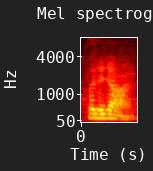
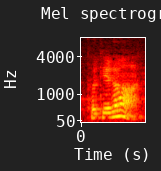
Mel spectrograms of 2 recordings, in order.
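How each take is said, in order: First: The T sounds are said like Ds. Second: The T sounds are clear stopped Ts. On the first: "most Americans will say, ... with the D sound" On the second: "you have to stop one sound to start the next"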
